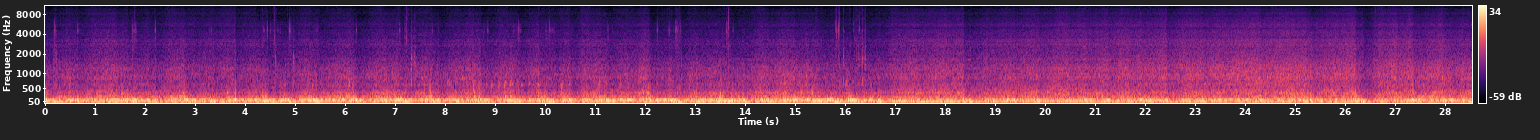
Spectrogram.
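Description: Tyres roll steadily on the motorway surface.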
